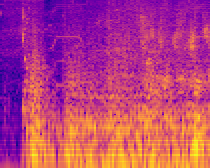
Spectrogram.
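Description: Sound-designed robot movement: mechanical clicking, ratcheting and clanking of robot joints and gears over a low rumble. It starts about a quarter second in after a brief lull.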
